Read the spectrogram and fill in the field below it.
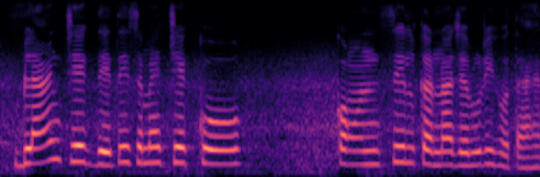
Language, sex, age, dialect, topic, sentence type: Hindi, female, 25-30, Awadhi Bundeli, banking, statement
